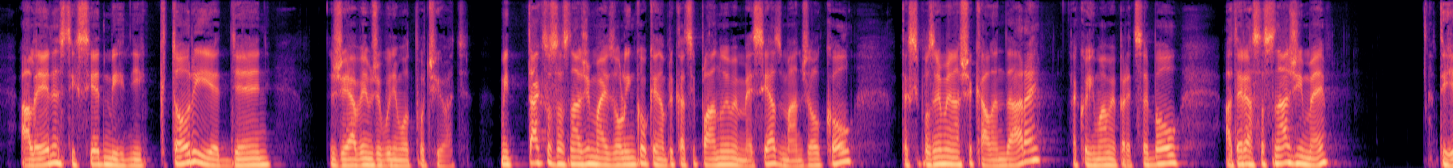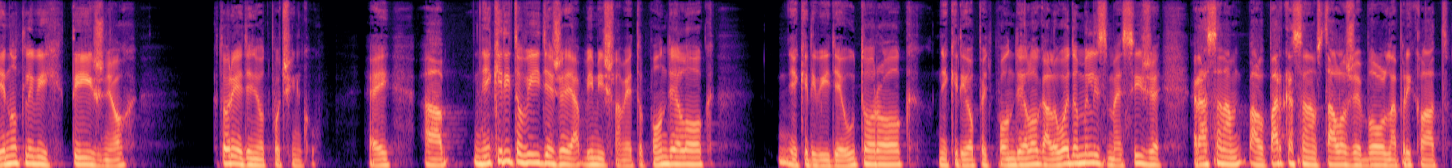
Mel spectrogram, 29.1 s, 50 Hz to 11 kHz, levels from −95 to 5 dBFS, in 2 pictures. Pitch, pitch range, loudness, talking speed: 125 Hz, 115-140 Hz, -10 LUFS, 170 wpm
